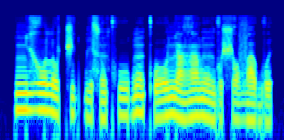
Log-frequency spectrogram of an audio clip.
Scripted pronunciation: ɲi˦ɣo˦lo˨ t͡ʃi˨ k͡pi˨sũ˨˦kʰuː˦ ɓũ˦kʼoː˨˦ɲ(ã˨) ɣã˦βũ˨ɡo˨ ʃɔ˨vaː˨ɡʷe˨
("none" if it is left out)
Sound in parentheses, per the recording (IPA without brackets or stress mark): ã˨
